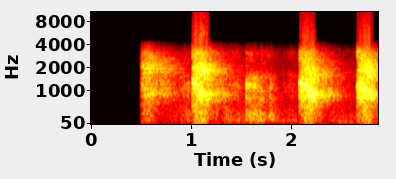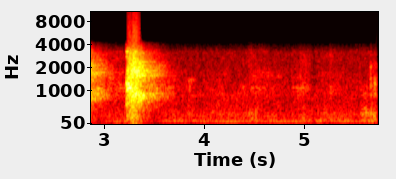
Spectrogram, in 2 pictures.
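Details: Almost five-month-old puppy weighing 37 pounds, upset and speaking his mind: four loud, sharp barks about half a second apart, then softer grumbling; a man's voice follows.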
